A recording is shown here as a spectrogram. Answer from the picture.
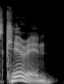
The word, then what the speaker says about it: Keirin: Well, I mean, I've already I'm hearing the way you pronounce Keirin. You're doing it properly. So give me a bit of some notes on how to say it properly. – Sure. Well, you're not saying it incorrectly either.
